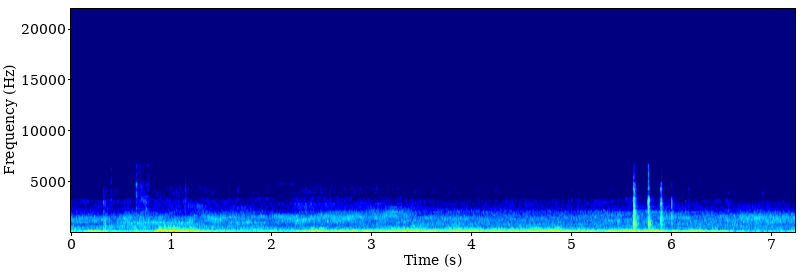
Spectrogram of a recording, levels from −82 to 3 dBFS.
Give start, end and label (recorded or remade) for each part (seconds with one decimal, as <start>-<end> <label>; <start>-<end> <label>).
0.0-1.8 recorded; 1.8-3.3 remade; 3.3-5.5 recorded; 5.5-6.3 remade; 6.3-7.2 recorded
